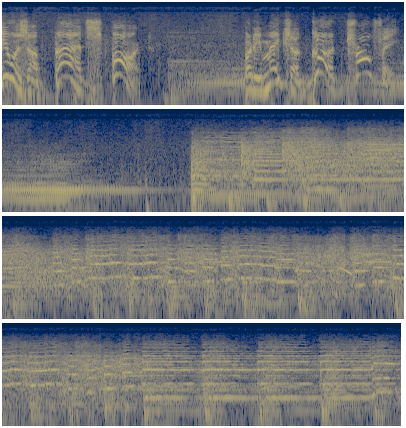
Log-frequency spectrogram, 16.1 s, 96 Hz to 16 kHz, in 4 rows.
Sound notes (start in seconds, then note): 6.0 guns firing; 6.2 lively music; 9.9 bullets ricocheting; 9.9 lively music; 12.9 dramatic music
